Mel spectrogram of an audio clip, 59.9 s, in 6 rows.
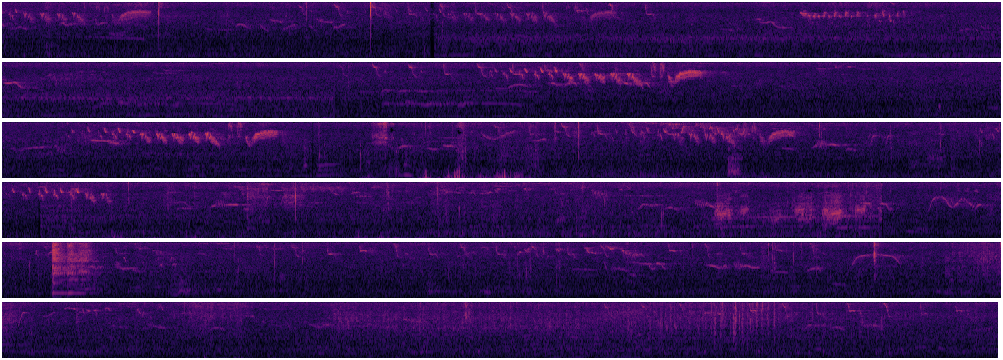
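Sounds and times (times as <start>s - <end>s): honking bird calls: 37.0s - 38.8s.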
